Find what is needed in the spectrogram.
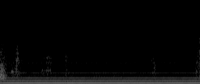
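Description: A faint, steady electrical mains hum with nothing else over it.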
